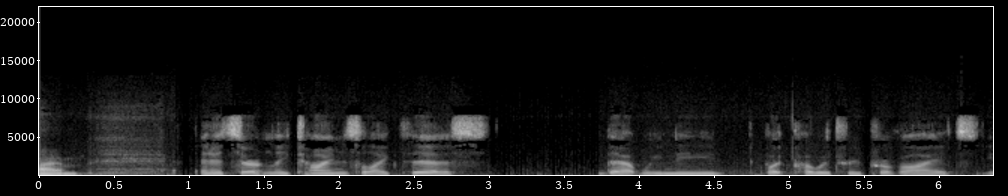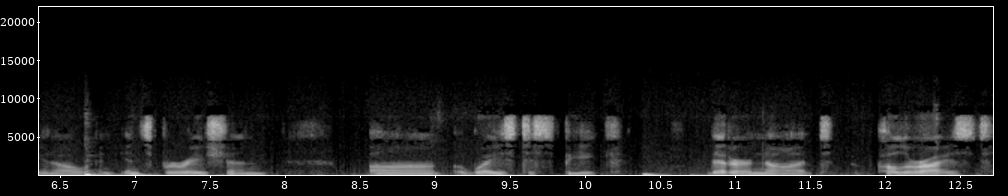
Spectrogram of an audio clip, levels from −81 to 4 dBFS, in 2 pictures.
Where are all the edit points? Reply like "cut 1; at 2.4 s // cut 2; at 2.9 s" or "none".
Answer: cut 1; at 0.9 s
